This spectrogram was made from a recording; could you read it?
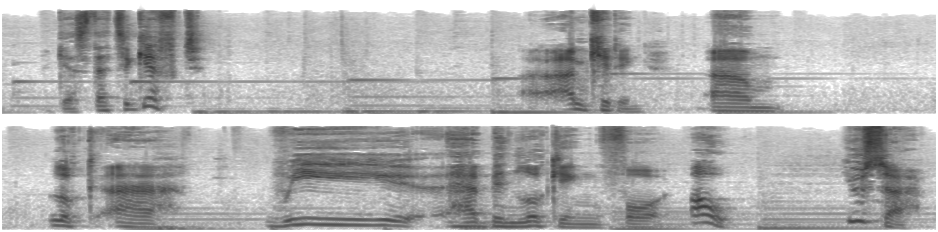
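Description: A man voicing a flustered, overly polite ship's steward in a tabletop roleplay, halting, formal and apologetic. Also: a little high, very animated, a bit bright, soft background music, full character voice. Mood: apologetic, officious.

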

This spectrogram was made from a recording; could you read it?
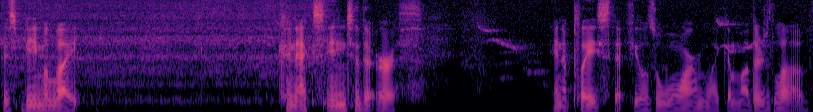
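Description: A man leading a guided meditation in a soothing, deliberate manner, pausing between short phrases. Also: on the low side, flat delivery, a little hiss or hum.

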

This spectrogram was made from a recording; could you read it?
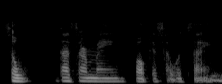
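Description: A woman speaking on a panel, soft-spoken and hesitant with many pauses. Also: low-pitched, little pitch movement, dull audio, background noise. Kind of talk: panel talk. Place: conference room.

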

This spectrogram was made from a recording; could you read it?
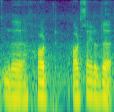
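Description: A man giving an unscripted how-to narration while working at a table indoors, speaking haltingly in trailing phrases. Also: lowish voice, flat delivery, mellow. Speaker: hobbyist presenter. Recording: noticeable background noise.

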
